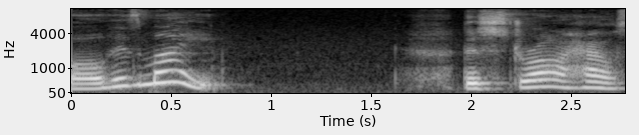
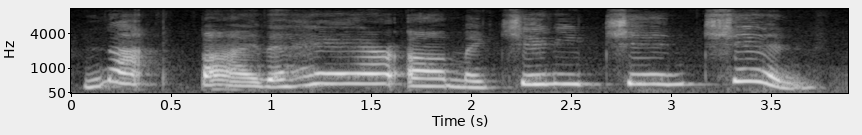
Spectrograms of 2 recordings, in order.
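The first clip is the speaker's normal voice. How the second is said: much higher little pig voice; the pig calling back through the door, pitched up; 8 semitones higher than usual. Acted. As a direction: answer the wolf like a frightened piglet. Pig answers the wolf.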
